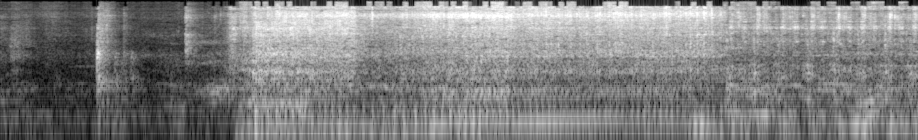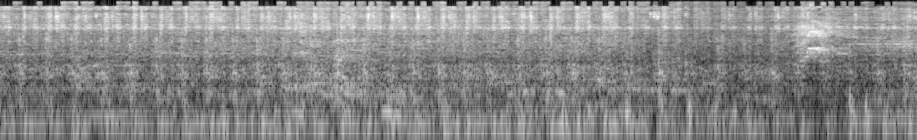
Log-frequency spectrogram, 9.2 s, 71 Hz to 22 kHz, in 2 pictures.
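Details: Honda CD 80 after a head gasket and timing chain refit with timing marks aligned: catches after a brief crank and settles into a steady, even single-cylinder beat with no knocks. No leaks remain. Normal idle.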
